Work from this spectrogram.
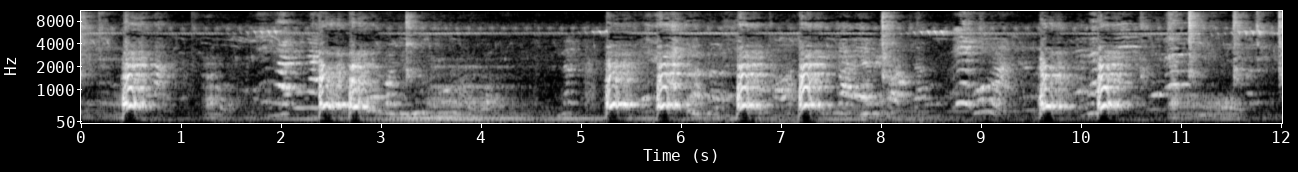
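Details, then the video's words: Aggressive dog barking in short harsh bursts, often in pairs or threes, with a low rumbling sound between barks around the third and fourth seconds and a steady faint tone in the background. "Suara anjing galak menggongong_dog sound"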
